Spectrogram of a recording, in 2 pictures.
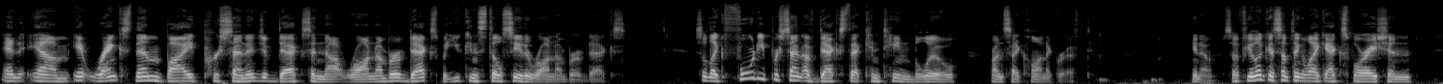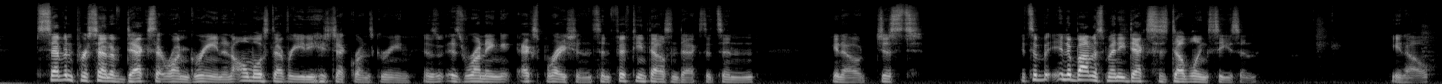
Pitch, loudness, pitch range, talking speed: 145 Hz, -24 LUFS, 115-165 Hz, 175 wpm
